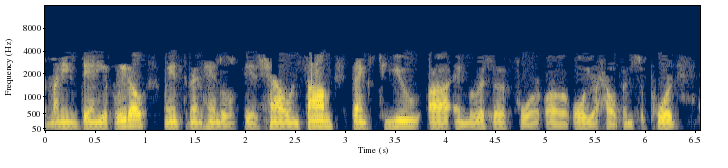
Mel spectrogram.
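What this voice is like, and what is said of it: Staten Island New York accent. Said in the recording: “your Staten Island accent”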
